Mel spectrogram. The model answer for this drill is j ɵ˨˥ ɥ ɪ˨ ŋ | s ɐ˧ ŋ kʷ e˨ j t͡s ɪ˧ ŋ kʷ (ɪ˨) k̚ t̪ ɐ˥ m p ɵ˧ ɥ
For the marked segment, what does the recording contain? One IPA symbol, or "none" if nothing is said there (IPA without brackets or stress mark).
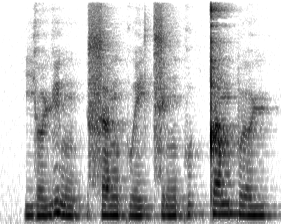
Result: ɪ˥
